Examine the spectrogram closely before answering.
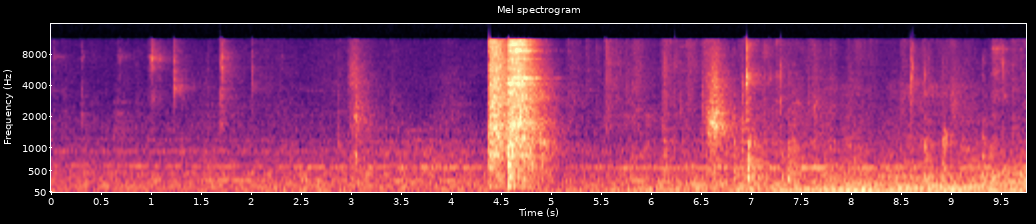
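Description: Metal parts clink and tap as hands work on a motorcycle engine.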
